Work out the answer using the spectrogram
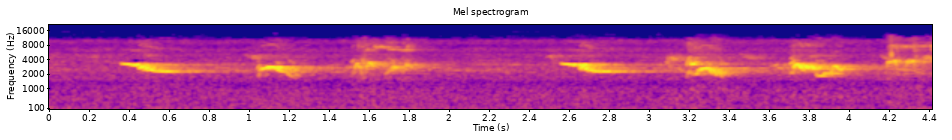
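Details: American robin singing two groups of clear whistled phrases, each opening with a long falling note followed by shorter warbled notes, quiet hiss behind.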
